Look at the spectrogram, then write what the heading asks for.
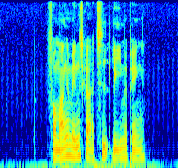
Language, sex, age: Danish, male, 34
